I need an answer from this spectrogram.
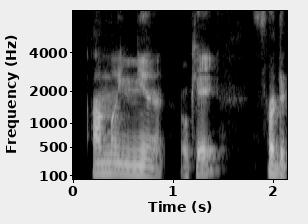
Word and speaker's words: amanhã: So it's a very specific sound like amanhã. And amanhã is a word that means tomorrow. But this sound is very specific. So you just gotta kind of learn how to say it and keep trying, and at some point you're gonna be able to speak it.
